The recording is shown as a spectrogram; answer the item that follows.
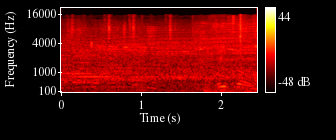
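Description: Background music over game-broadcast arena noise, with a faint crowd sound underneath.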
